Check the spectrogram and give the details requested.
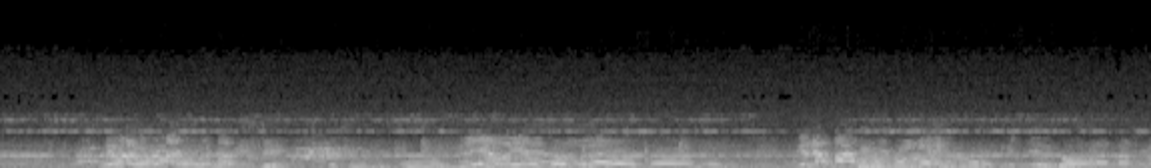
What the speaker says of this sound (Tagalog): Ayun yung aso ni Tessie.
